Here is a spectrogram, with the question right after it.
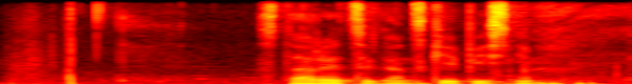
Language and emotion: Russian, neutral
